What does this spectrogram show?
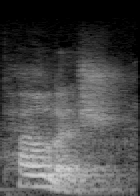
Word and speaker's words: Polish: A jeżeli chcemy powiedzieć o naszej narodowości, czyli polskiej, będziemy używać dyftongu, czyli dwudźwięku i będziemy pisać to w ten sposób.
